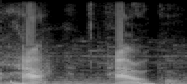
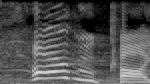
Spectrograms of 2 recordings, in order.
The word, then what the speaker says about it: Haruka: I think you meant Haruka yeah I meant haruku not yeah Haruka you silly W Haruka yeah there you go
